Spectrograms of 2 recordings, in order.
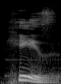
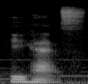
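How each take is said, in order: First: It is said as one short syllable. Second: It is said as two full syllables.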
